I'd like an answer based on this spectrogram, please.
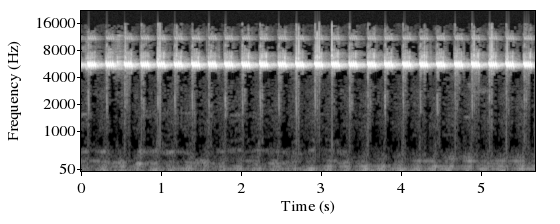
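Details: Loud, clean cricket chirp train, high shrill pulses spaced evenly around two per second, persisting throughout with a soft low rumble beneath.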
